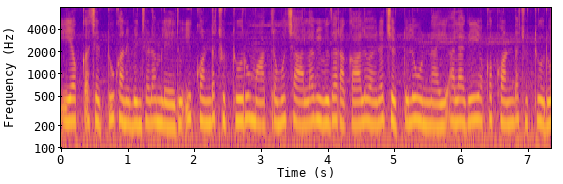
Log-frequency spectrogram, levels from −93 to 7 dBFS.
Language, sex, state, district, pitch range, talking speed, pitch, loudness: Telugu, female, Andhra Pradesh, Krishna, 210-230 Hz, 155 wpm, 225 Hz, -15 LUFS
